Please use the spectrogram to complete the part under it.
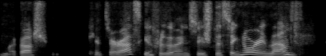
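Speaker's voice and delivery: normal talking voice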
